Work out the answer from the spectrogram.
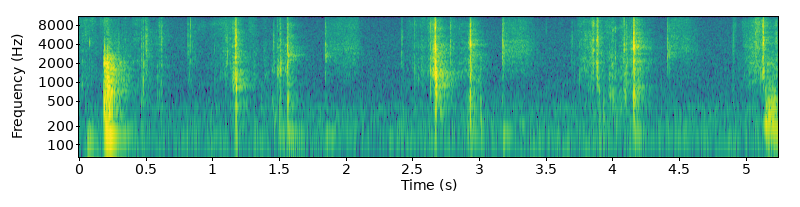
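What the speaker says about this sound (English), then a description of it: "let's pull some quick cards for Gemini complicated" A deck of tarot cards is shuffled and cards are pulled, giving crisp riffling flutters and sharp snapping card slaps close by, in irregular bursts with no talking.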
